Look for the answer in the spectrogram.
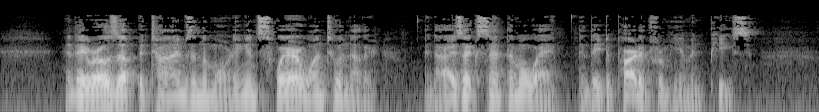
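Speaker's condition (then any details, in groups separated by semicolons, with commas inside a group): No condition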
